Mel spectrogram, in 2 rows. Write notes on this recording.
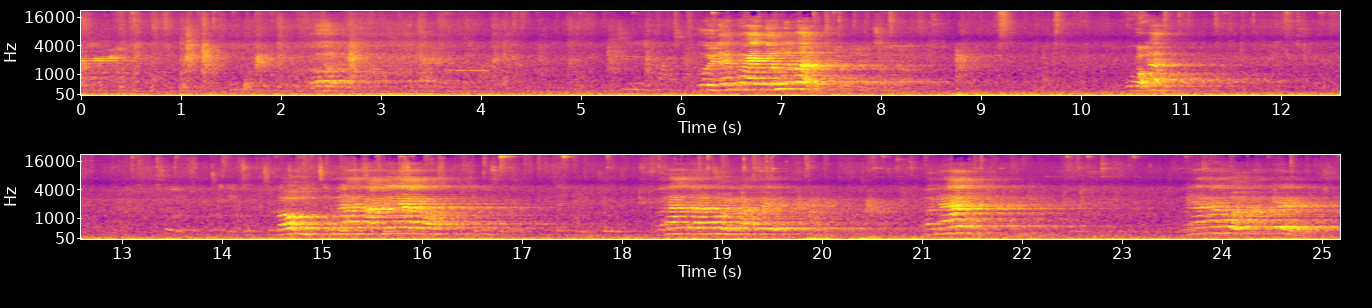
walking in the Underpass, Zoom H4n + Soundman OKM II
